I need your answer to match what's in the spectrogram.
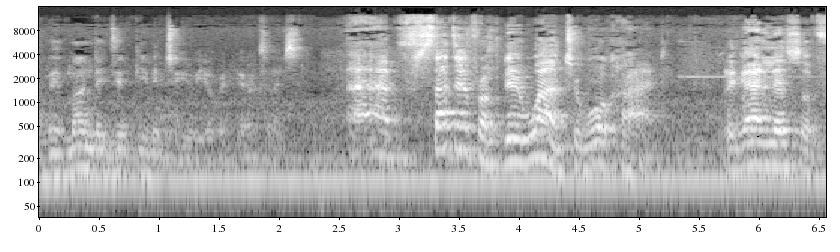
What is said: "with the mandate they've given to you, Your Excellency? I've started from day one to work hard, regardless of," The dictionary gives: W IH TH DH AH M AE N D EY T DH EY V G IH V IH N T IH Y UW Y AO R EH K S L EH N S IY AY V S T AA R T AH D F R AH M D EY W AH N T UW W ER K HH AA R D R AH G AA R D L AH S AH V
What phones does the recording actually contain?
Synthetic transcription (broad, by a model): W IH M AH N D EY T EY P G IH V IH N T IH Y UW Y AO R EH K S EH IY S S T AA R T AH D F R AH M D EY W AH N T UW W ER K HH AA R D R AH G AA R D L AH S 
